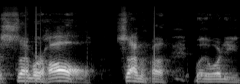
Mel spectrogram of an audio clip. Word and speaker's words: Sumrall: The worst thing you can do is call your new coach Summerall like Pat. It's not spelled the same. Nowhere near Pat Summerall is not the same as John Summerall. It's just so you know, if you're writing it down, they call it now Summer Hall.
